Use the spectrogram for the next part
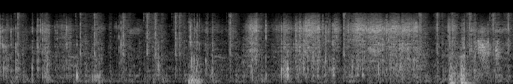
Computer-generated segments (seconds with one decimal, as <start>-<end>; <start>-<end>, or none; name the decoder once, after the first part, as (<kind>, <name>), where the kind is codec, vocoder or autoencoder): none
